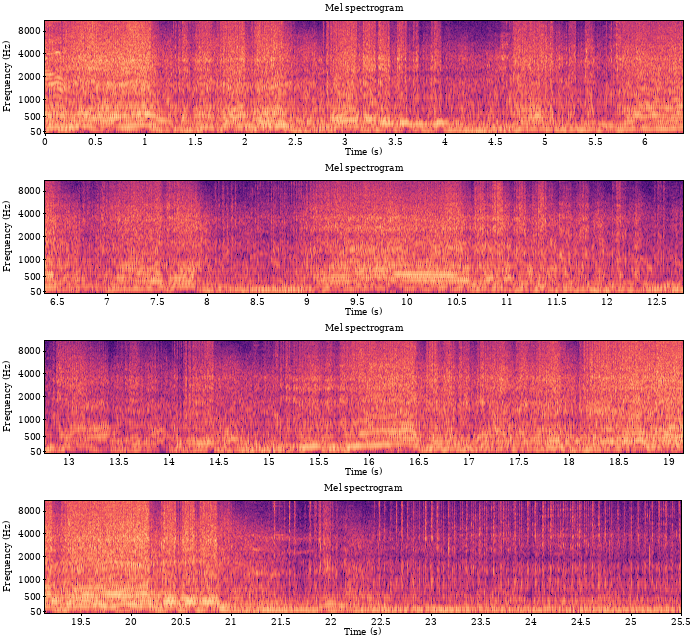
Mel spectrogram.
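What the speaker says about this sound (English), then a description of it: "One of the real outlaws of monster truck competition today, Joe Sylvester," Monster truck engines roar at a crowded competition in Brooksville, loud and dense, with repeated revving swells and rises over a continuous rumble for about twenty-five seconds, with an announcer talking over much of it.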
